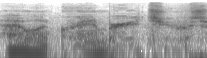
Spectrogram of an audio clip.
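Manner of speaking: soft, unvoiced whisper.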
